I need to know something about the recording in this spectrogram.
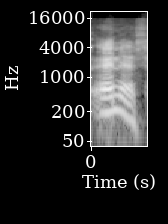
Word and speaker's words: Ennis: It's Ennis. It does not rhyme with penis.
